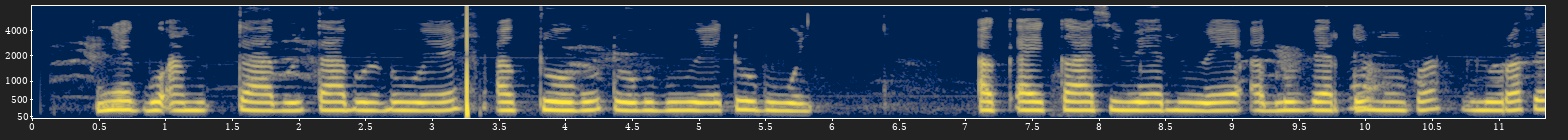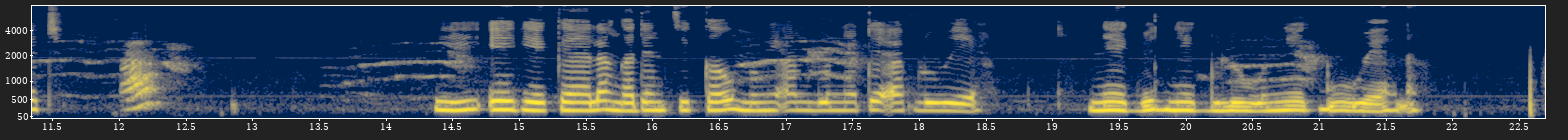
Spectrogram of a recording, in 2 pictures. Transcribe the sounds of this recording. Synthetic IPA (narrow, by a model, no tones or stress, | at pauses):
neɡ̚buʔamtabultabulbuwɛak̚toɡutoɡubuwɛtoɡuwoɲ | ʔakajkasiwɛɾjuwɛʔakluvɛɾtɛmunfaluɾafɛt | wieɡɛkɛːlaŋɡadɛmsikːawnuŋiʔanlunːɛtɛakluwɛ | neɡ̚bɛneɡ̚blunek̚buwɛla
